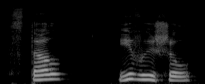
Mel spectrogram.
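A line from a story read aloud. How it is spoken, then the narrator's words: Calm. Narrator (Russian): спокойно сказал он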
